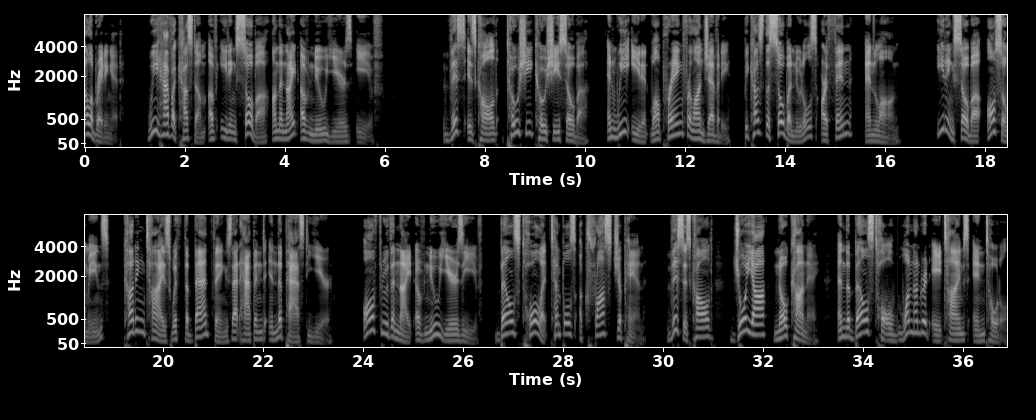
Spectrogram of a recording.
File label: omisoka normal speed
